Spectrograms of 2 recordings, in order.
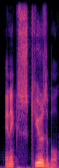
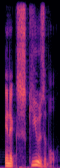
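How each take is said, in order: First: It flows smoothly with reduced, weak vowels. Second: It flows smoothly with reduced, weak vowels.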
